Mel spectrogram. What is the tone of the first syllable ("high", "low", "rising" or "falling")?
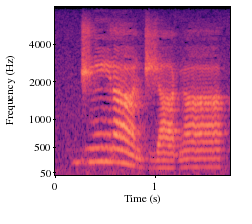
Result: high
